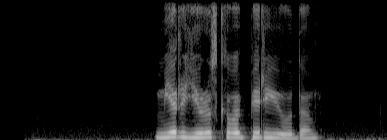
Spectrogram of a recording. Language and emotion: Russian, neutral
